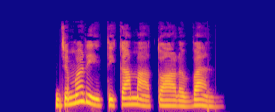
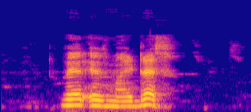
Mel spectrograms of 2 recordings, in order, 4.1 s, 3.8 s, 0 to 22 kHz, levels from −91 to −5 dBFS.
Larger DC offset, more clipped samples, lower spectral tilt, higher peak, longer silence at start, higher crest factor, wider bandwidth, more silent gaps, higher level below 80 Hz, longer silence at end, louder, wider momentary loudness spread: neither; neither; about the same, -6.5 dB/octave vs -6.5 dB/octave; about the same, 0 dBFS vs 0 dBFS; about the same, 0.85 s vs 0.95 s; about the same, 18 dB vs 16 dB; first, 10.5 kHz vs 7.2 kHz; first, 1.57-1.61 s, 2.33-2.37 s vs none; about the same, -54 dBFS vs -56 dBFS; second, 0.85 s vs 1.2 s; about the same, -16 LUFS vs -15 LUFS; second, 6 LU vs 18 LU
